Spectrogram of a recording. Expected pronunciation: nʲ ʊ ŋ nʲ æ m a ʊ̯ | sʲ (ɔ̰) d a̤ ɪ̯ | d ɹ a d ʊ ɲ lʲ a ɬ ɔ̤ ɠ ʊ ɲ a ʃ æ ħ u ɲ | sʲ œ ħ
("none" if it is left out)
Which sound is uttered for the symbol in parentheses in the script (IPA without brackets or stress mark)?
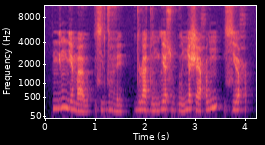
ɔ̤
